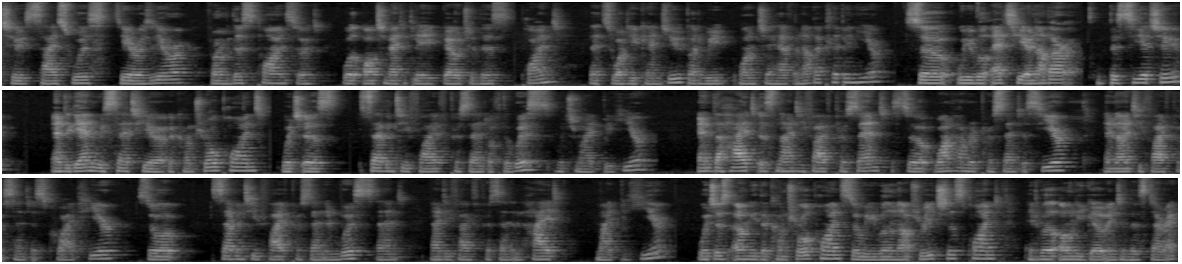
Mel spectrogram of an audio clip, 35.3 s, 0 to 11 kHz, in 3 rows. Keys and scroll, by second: 10.8 Return, 12.7 ctrl+c, 12.8 ctrl+v.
